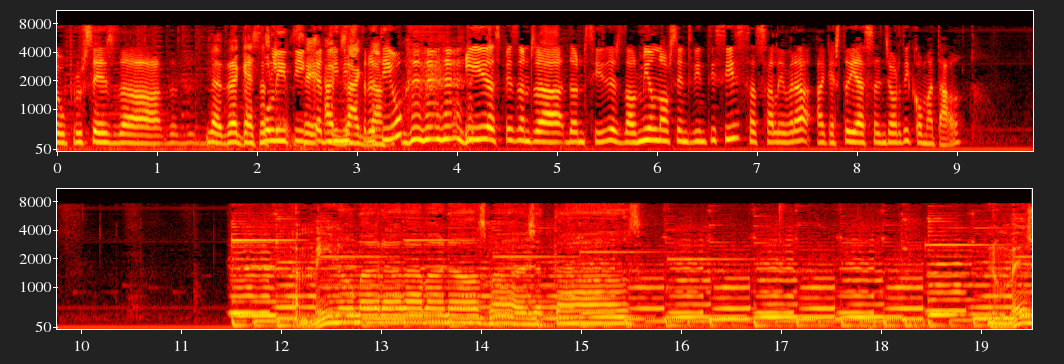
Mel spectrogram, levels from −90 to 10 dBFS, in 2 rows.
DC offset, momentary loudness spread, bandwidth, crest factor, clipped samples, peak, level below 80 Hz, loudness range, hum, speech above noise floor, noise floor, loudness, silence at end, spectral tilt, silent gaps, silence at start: under 0.1%; 7 LU; 8 kHz; 14 dB; under 0.1%; -8 dBFS; -46 dBFS; 7 LU; none; 26 dB; -47 dBFS; -21 LUFS; 0 s; -4 dB/octave; none; 0 s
